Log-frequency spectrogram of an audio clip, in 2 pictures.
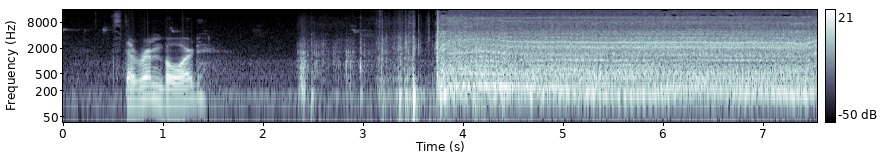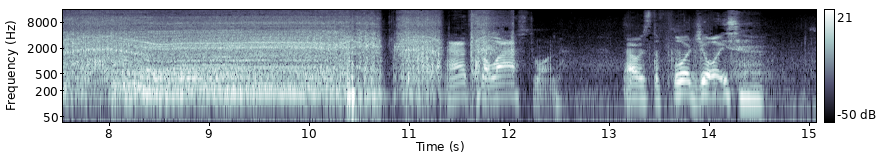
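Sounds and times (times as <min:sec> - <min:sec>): drill knocks: 0:03.2 - 0:11.8
cordless drill whining: 0:03.7 - 0:12.0.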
